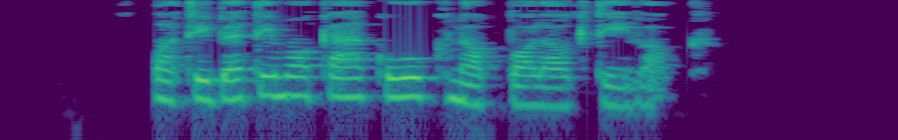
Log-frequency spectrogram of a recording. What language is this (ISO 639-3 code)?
hun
